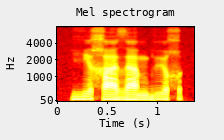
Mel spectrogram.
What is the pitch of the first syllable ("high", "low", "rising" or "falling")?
low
